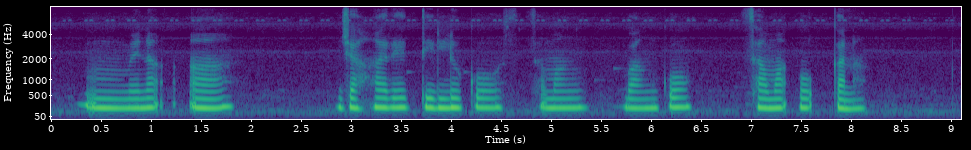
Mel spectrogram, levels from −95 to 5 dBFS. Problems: none marked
